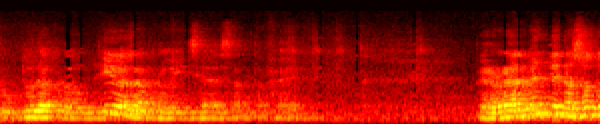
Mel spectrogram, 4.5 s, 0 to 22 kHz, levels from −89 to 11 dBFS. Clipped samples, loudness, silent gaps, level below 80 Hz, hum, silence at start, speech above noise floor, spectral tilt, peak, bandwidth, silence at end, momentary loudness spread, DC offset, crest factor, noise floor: under 0.1%; -20 LUFS; none; -66 dBFS; none; 0 s; 26 dB; -6.5 dB/octave; -4 dBFS; 12 kHz; 0 s; 19 LU; under 0.1%; 18 dB; -47 dBFS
